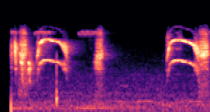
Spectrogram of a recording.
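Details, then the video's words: ['Greater green leafbird, caged, originally from Alas Purwo forest in Banyuwangi, singing chattily right after a bath: bright whistled notes and arched, ringing two-tone slurs, bursts separated by a short pause.'] "Cucak Ijo Alas Purwo Cerewet"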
